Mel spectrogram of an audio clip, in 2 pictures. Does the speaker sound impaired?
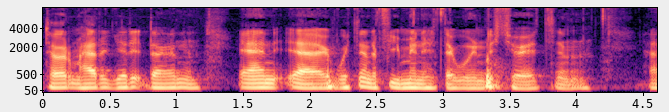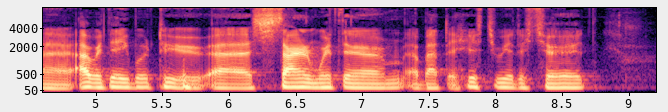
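Yes: hearing impairment; cochlear implant on left side received on 50th birthday; uses cochlear implant.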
